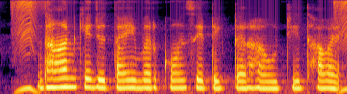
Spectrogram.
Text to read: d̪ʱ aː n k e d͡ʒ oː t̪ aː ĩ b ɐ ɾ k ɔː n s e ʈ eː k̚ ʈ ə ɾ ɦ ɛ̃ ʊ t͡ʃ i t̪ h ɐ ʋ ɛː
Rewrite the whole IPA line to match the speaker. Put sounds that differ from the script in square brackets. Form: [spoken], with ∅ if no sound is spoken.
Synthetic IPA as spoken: d̪ʱ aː n k e d͡ʒ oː t̪ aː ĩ b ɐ ɾ k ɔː n s e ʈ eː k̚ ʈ ə ɾ ɦ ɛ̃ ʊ t͡ʃ i t̪ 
